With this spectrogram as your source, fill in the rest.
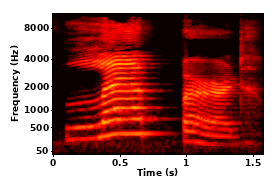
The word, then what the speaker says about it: leopard: crocodile the o sounds like an a crocodile leopard leopard not leopard leopard monkey monkey not monkey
